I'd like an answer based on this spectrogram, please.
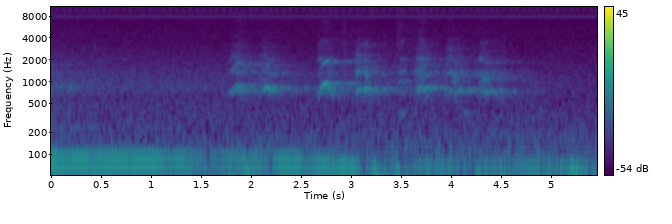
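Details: Several dogs from a pack barking at 5:00 PM on January 9, 2009, in 17-degree Fahrenheit cold; a run of distant, ringing, yelping barks fills the middle seconds above constant low-frequency hum.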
